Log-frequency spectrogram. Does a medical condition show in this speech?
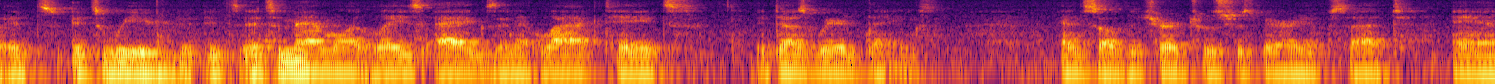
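No.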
